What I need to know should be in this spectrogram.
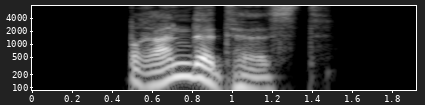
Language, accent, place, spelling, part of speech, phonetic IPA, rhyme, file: German, Germany, Berlin, brandetest, verb, [ˈbʁandətəst], -andətəst, De-brandetest.ogg
- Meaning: inflection of branden: 1. second-person singular preterite 2. second-person singular subjunctive II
